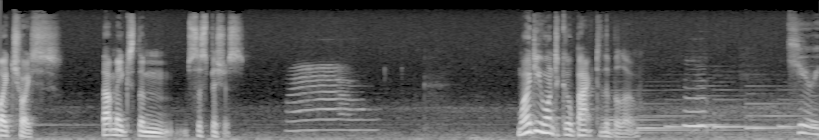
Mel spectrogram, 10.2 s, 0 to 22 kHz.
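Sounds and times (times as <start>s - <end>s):
speech: 0.0s - 3.1s, 6.5s - 8.2s, 9.9s - 10.2s
cat meowing: 3.6s - 4.8s.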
